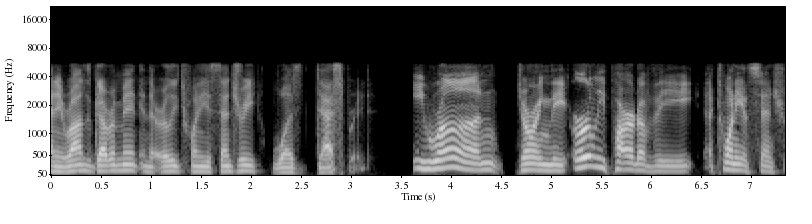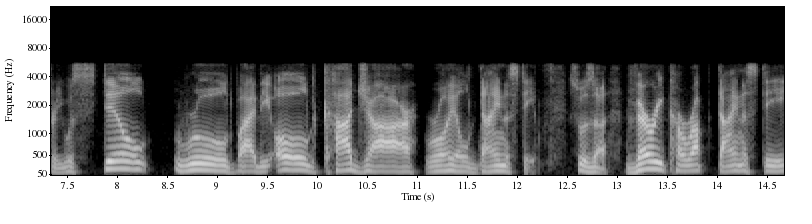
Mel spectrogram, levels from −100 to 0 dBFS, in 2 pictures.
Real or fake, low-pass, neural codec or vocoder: real; 5.4 kHz; none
